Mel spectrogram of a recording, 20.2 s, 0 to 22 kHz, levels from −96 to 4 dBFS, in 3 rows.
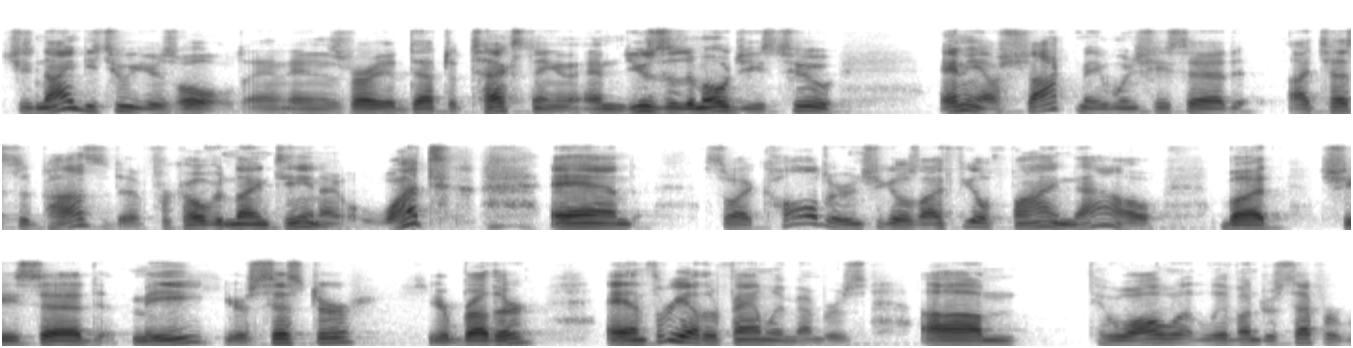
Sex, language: male, English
